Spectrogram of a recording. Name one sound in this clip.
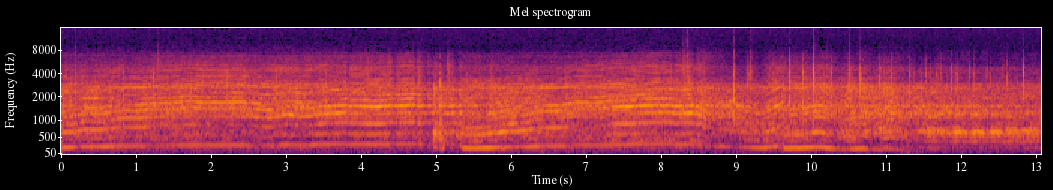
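A racing car engine revs high and shifts gears.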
